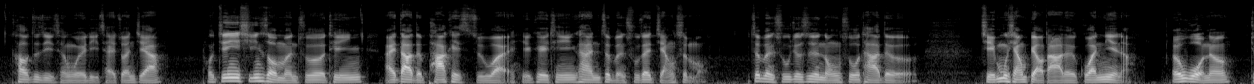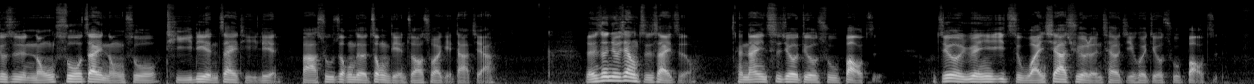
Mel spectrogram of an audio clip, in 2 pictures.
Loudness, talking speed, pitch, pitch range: -21 LUFS, 300 characters per minute, 105 Hz, 95-120 Hz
